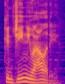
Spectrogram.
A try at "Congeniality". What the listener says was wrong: You're saying uality. Like genie.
